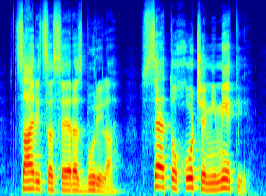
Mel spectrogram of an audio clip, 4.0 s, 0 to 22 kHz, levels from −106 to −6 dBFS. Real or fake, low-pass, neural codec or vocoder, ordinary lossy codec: real; none; none; none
